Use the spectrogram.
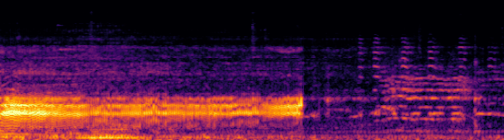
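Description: A voice imitates the cooing of a zebra dove in a backyard breeding aviary: a sustained, droning, throaty coo for about three seconds, then it stops abruptly and fainter chirps and calls follow.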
